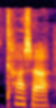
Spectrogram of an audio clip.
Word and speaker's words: Qatar: in the shameful past. Sorry, it's pronounced Qatar.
